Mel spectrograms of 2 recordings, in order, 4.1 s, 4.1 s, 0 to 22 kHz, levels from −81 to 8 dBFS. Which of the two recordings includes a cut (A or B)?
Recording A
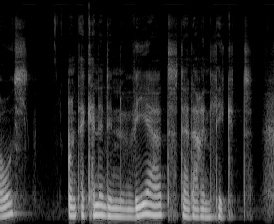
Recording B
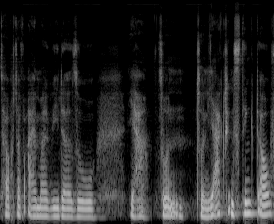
B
